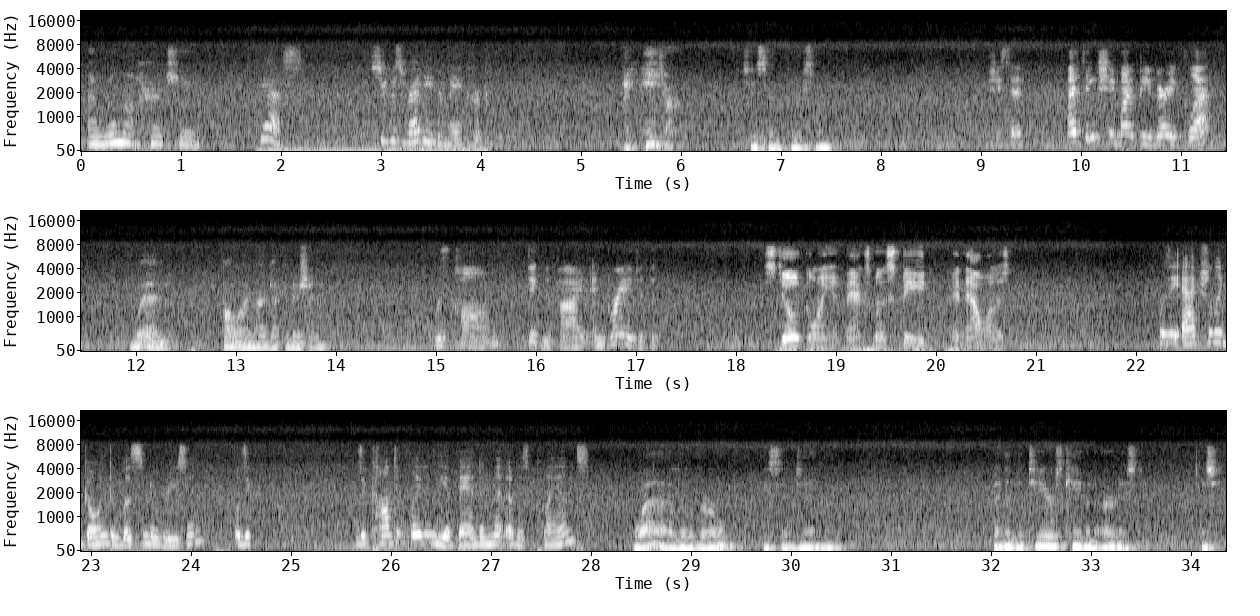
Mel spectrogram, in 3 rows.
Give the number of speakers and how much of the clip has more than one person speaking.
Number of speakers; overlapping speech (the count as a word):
eight, no overlap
